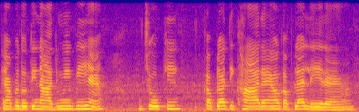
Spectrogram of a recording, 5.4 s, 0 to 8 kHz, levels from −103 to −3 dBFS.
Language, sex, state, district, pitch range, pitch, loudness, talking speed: Hindi, female, Bihar, Katihar, 210-230 Hz, 220 Hz, -12 LUFS, 200 wpm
